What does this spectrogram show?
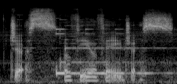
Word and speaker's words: Ophiophagus: Ophiophagus. Ophiophagous. That's how you say it.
